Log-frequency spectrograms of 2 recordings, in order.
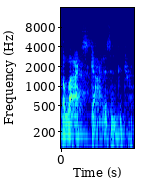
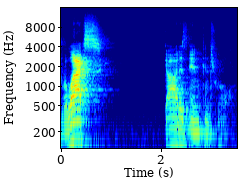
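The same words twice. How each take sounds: First: Barely audible, low whisper; hushed, whispered reassurance; awed whisper. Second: Measured, reassuring message after a long pause; calm revelation. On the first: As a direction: breathe the message to yourself. Repeats the sign in awe. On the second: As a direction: clear first word, then slow and lower. Reads the sign, first take. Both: Retold or imitated.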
